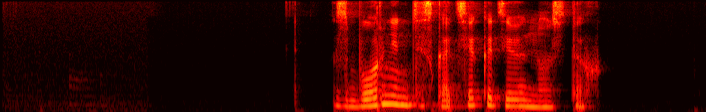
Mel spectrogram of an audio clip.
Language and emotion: Russian, neutral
